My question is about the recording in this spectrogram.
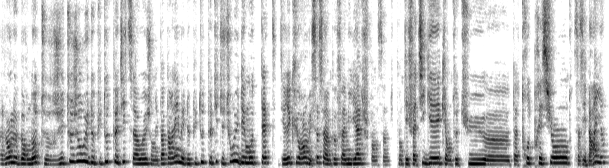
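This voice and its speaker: A middle-aged French woman telling her own story in a chatty, animated way, acting out conversations with many fillers. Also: a little high, fairly quick, hardly any pauses, soft background music. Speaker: customer testimonial speaker. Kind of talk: personal testimony, casual storytelling.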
